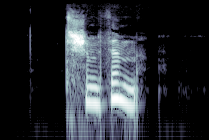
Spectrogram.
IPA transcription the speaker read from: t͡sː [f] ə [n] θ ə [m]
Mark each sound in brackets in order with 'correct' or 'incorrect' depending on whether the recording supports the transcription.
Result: incorrect: ʃ, incorrect: m, correct

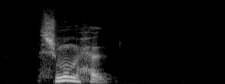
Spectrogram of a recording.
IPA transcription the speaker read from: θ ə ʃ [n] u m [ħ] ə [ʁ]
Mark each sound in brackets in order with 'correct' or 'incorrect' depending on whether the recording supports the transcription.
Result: incorrect: m, correct, incorrect: ð

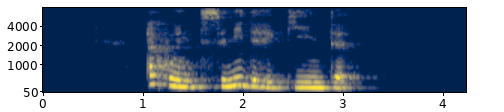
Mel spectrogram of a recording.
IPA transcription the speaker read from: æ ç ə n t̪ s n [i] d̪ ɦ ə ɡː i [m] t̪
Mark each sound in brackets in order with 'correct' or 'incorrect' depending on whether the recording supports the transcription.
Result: correct, incorrect: n

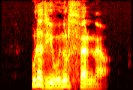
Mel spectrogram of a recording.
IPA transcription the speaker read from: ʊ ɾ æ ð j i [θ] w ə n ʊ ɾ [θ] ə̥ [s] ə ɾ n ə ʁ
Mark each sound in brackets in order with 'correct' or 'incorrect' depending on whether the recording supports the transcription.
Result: incorrect: none, correct, incorrect: f

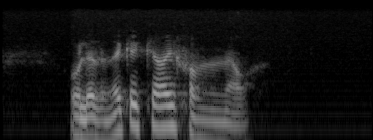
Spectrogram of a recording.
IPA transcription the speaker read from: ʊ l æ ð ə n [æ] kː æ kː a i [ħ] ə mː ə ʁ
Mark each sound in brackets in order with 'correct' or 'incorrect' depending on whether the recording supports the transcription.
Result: correct, incorrect: χ

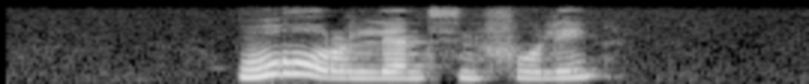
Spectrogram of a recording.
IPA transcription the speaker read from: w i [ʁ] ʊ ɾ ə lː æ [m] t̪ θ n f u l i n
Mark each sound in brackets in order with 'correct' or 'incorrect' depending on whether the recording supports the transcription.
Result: correct, incorrect: n

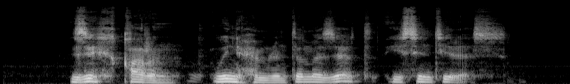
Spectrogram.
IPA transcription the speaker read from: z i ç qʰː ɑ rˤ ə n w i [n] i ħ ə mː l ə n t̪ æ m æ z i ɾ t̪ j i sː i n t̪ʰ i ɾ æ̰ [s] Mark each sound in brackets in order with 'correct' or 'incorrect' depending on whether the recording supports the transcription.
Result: correct, correct

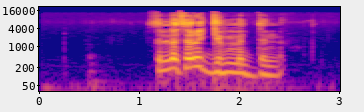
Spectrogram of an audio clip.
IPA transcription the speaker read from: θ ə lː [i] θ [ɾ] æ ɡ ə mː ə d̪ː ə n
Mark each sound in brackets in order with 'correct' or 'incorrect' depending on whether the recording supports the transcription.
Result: incorrect: æ, correct

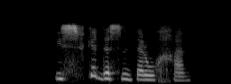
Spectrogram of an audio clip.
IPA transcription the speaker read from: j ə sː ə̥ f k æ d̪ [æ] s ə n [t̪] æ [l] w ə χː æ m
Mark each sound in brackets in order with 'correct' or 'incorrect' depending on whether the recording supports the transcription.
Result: correct, correct, incorrect: ɾ

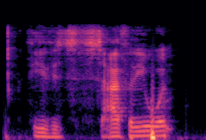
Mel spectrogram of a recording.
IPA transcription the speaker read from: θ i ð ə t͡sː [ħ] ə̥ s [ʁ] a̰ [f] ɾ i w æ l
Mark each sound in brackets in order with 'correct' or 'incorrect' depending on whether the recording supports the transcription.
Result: incorrect: θ, incorrect: ʕ, correct

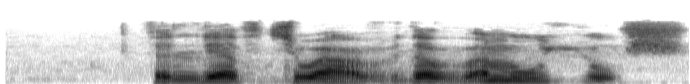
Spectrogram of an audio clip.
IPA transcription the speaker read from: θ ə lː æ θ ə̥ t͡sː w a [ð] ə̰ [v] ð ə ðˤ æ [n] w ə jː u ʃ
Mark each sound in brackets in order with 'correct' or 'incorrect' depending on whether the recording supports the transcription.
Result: incorrect: ʕ, correct, incorrect: m

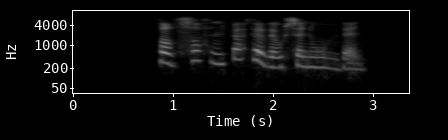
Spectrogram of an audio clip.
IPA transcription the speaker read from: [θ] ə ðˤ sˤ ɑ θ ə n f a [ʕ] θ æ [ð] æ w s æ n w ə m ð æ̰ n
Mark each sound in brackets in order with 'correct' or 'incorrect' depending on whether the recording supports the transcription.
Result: correct, correct, correct

